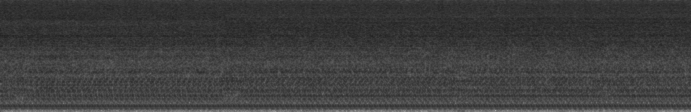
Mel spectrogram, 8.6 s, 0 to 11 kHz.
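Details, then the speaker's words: Onan DJC diesel generator, started stone cold after sitting a month or two, load bank varied between several hundred watts and about 11 kW: extremely loud steady drone with firm low beat holding even through load changes, no smoke; normal running under load. "All right, once again, I got to walk out here so you can hear me because the DJC is extremely loud."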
